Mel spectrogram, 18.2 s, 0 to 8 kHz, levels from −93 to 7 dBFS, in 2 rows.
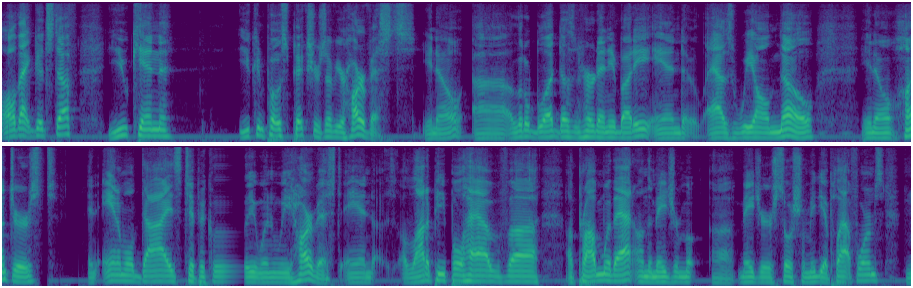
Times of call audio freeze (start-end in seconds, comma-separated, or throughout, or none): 9.44-9.56, 11.23-11.53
